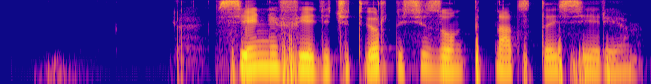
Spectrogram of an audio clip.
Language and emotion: Russian, neutral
